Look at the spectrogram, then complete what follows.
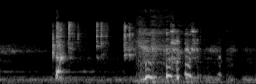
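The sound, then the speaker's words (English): A penny drops into toilet water with a bright clink and a few short splashy bursts. Brief vocal gasps or exclamations come in over the end. “as close to the toilet water as possible so you can hear the clink of the coin, okay?”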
